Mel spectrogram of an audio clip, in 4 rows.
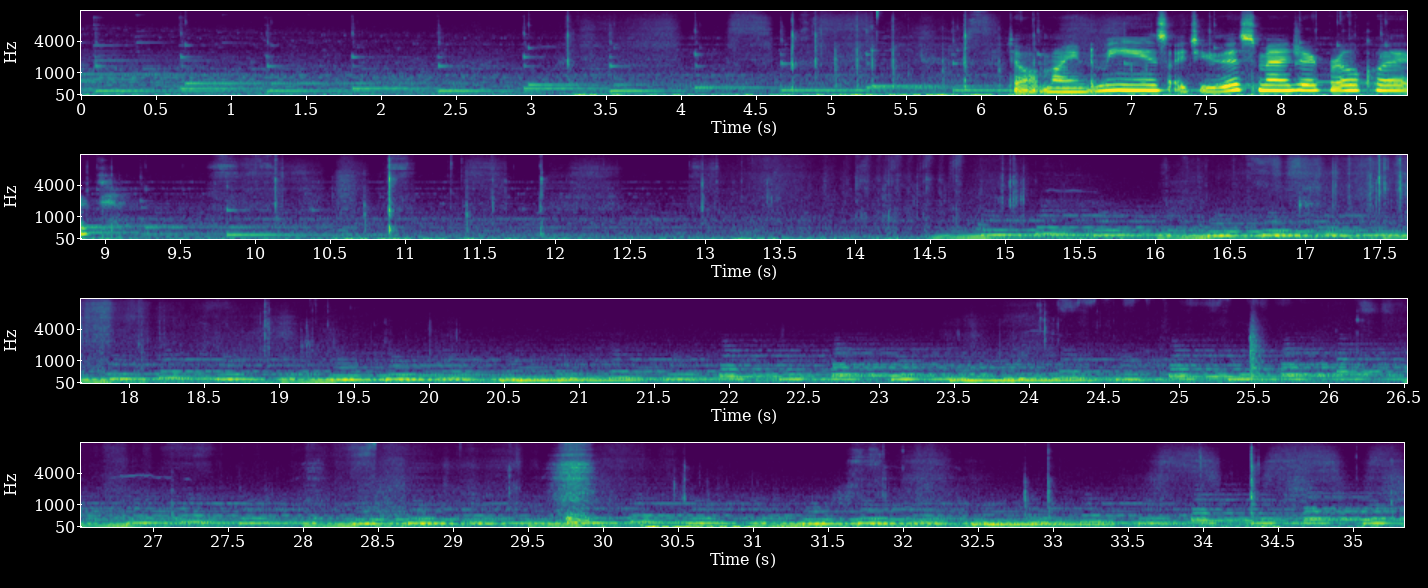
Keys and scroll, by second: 5.1 scroll down 1, 7.1 scroll, 7.1 scroll up 1, 10.8 scroll, 32.9 scroll down 1.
